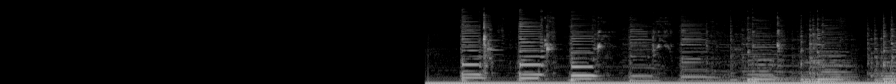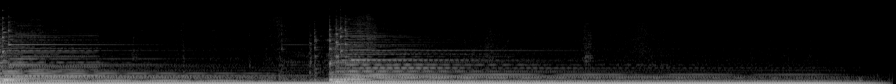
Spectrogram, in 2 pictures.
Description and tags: scales downward on my old guitar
